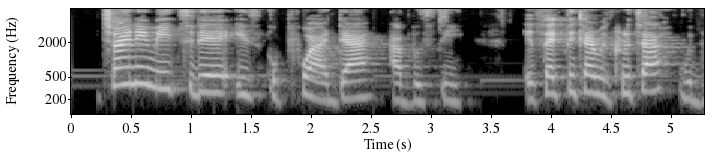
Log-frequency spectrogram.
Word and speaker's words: Opuada: The pronunciation is Opuada, Opuada. Wada.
